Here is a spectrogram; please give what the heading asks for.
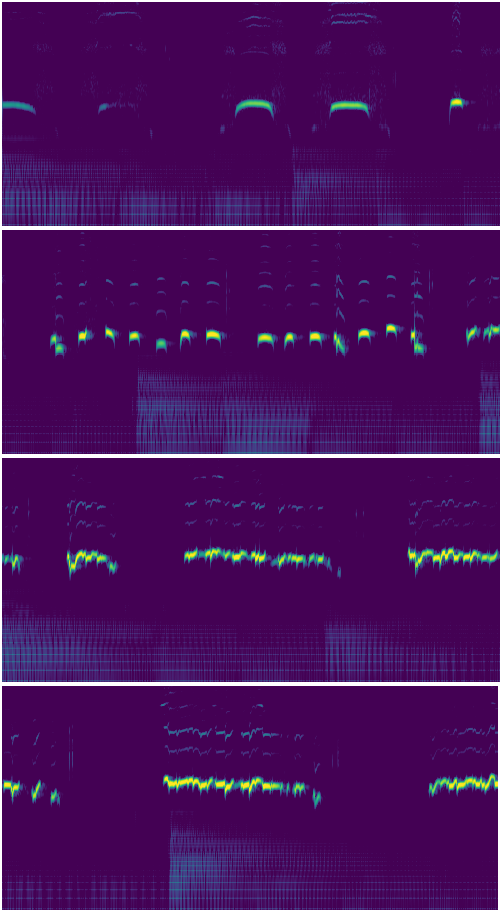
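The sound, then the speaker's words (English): An ocarina toots many short, breathy notes in clipped bursts and runs separated by pauses, its reedy tone over a faint low backing hum. “Sounds like a startled turkey, doesn't it? That was the ocarina pause”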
